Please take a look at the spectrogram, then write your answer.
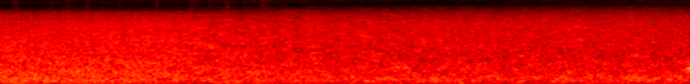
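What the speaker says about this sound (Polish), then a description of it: "Te wodospady są niesamowite." Victoria Falls roars as a dense, unbroken wash of falling water, loud and steady for the whole stretch with no voices.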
